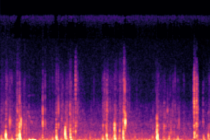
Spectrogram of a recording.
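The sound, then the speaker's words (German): Footsteps of people setting off on a walk, a faint, steady run of light steps with an even rhythm, with no talk. “Um das Gespräch zu verdauen, machen wir noch einen Spaziergang.”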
